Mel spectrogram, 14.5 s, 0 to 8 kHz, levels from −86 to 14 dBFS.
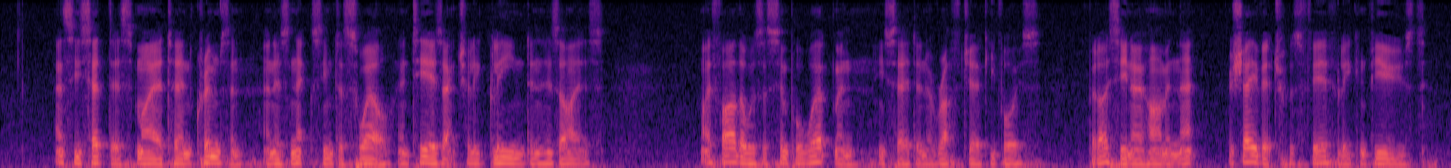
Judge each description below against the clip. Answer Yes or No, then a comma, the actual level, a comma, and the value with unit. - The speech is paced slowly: No, average, 180 wpm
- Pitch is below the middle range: Yes, very low, 90 Hz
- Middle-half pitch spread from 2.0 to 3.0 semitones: Yes, narrow, 2.5 semitones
